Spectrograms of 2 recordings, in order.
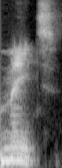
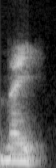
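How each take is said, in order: First: The t is clearly pronounced. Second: The t is dropped, local style.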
